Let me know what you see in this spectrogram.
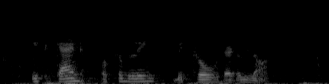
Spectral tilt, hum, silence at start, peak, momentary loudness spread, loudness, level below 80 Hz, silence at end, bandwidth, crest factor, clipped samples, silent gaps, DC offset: -7.5 dB/octave; none; 0.05 s; -30 dBFS; 13 LU; -49 LUFS; -62 dBFS; 0 s; 16.5 kHz; 18 dB; under 0.1%; none; under 0.1%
